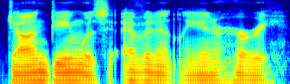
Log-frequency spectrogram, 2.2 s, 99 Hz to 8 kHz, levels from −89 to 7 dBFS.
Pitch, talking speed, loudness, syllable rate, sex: 85 Hz, 195 wpm, -20 LUFS, 5.9 syllables/s, male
